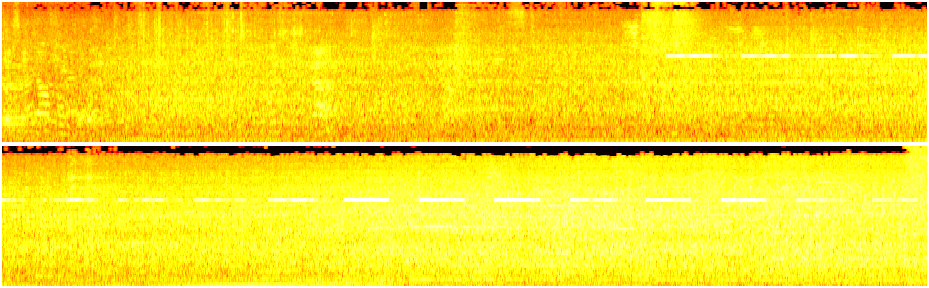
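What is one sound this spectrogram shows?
A truck engine rumbles low as the truck moves slowly along the street.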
